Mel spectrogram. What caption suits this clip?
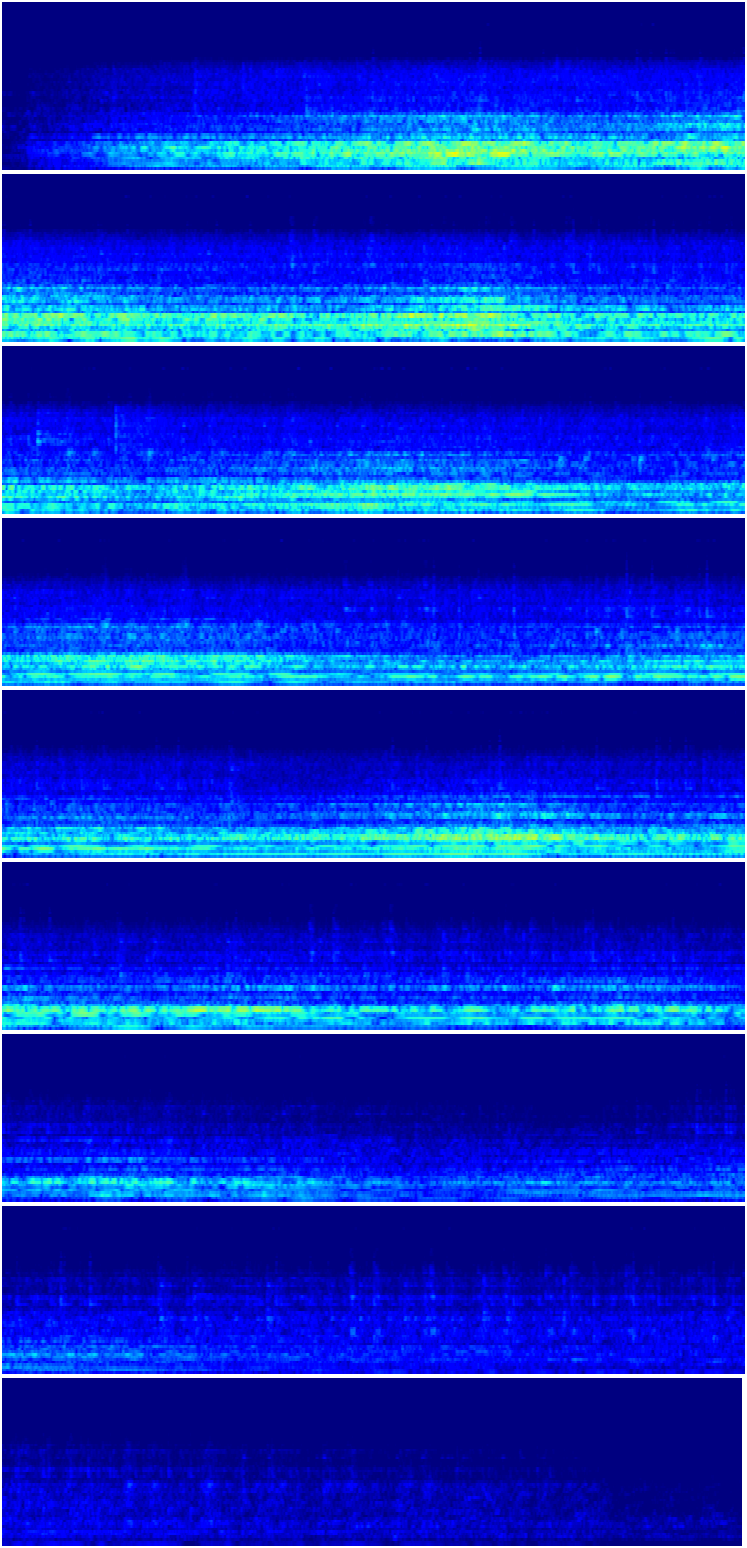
Wandering through the facade
Calming, ambient track.
ambient, calming, music, sci-fi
